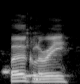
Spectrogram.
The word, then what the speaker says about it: burglar: okay there you are burglary and burglar burglar um that ar at the end of burglar is the same pronunciation as e r or and burglary burglary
